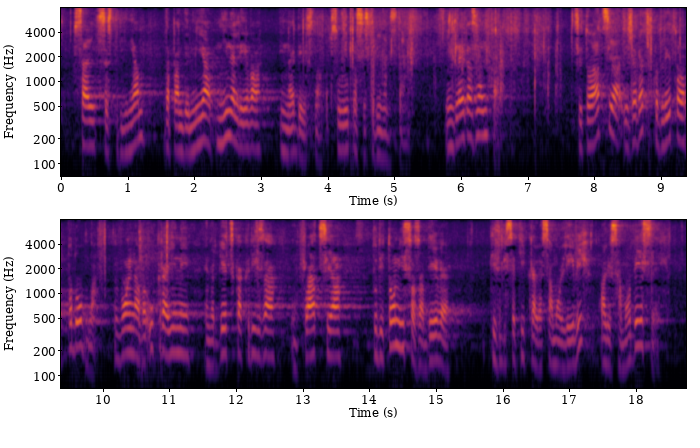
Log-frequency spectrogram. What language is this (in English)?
Slovenian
